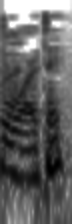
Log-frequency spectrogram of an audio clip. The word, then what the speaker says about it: Duterte: President Duterte, or how do you pronounce the name? Duterte? Called Obama. – Duterte.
